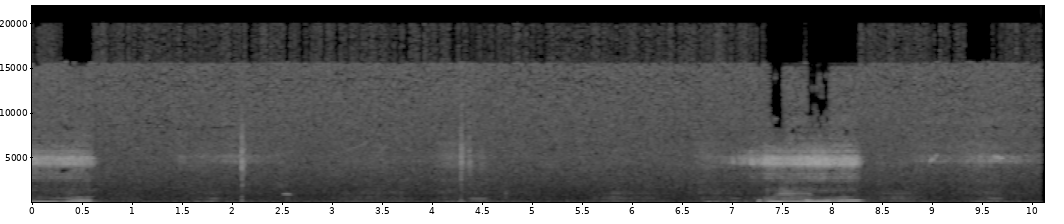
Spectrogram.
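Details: Pet bullies snoring at 2 am, keeping the owner awake: two soft, low snoring sounds with quiet breathing between, over faint room hum. Snoring.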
